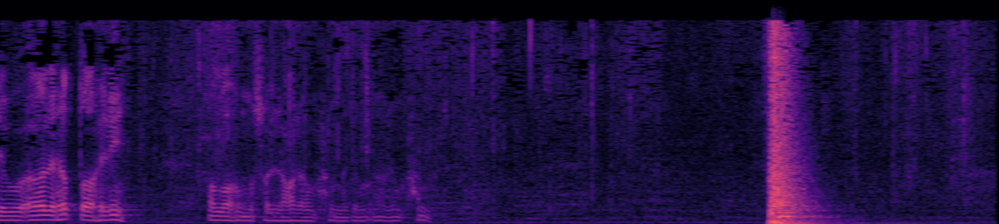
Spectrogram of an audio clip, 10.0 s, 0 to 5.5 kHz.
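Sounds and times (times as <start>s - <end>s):
speech: 0.0s - 1.4s, 2.1s - 4.5s
door swinging shut with a slam: 7.7s - 8.6s.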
